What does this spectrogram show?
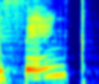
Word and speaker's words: think: Now very clear that the th sound here the version the version of th sound is voiceless because it is um it is soft. It is not using your throat.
